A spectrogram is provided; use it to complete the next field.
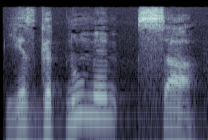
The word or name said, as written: esgtnumemsa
